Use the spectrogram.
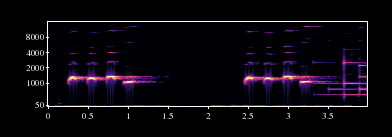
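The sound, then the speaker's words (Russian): An Indian cuckoo calls twice, each time a clear whistled phrase of four descending notes, fairly loud, with a short silent pause between the two phrases and no talking. “Индийская кукушка.”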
